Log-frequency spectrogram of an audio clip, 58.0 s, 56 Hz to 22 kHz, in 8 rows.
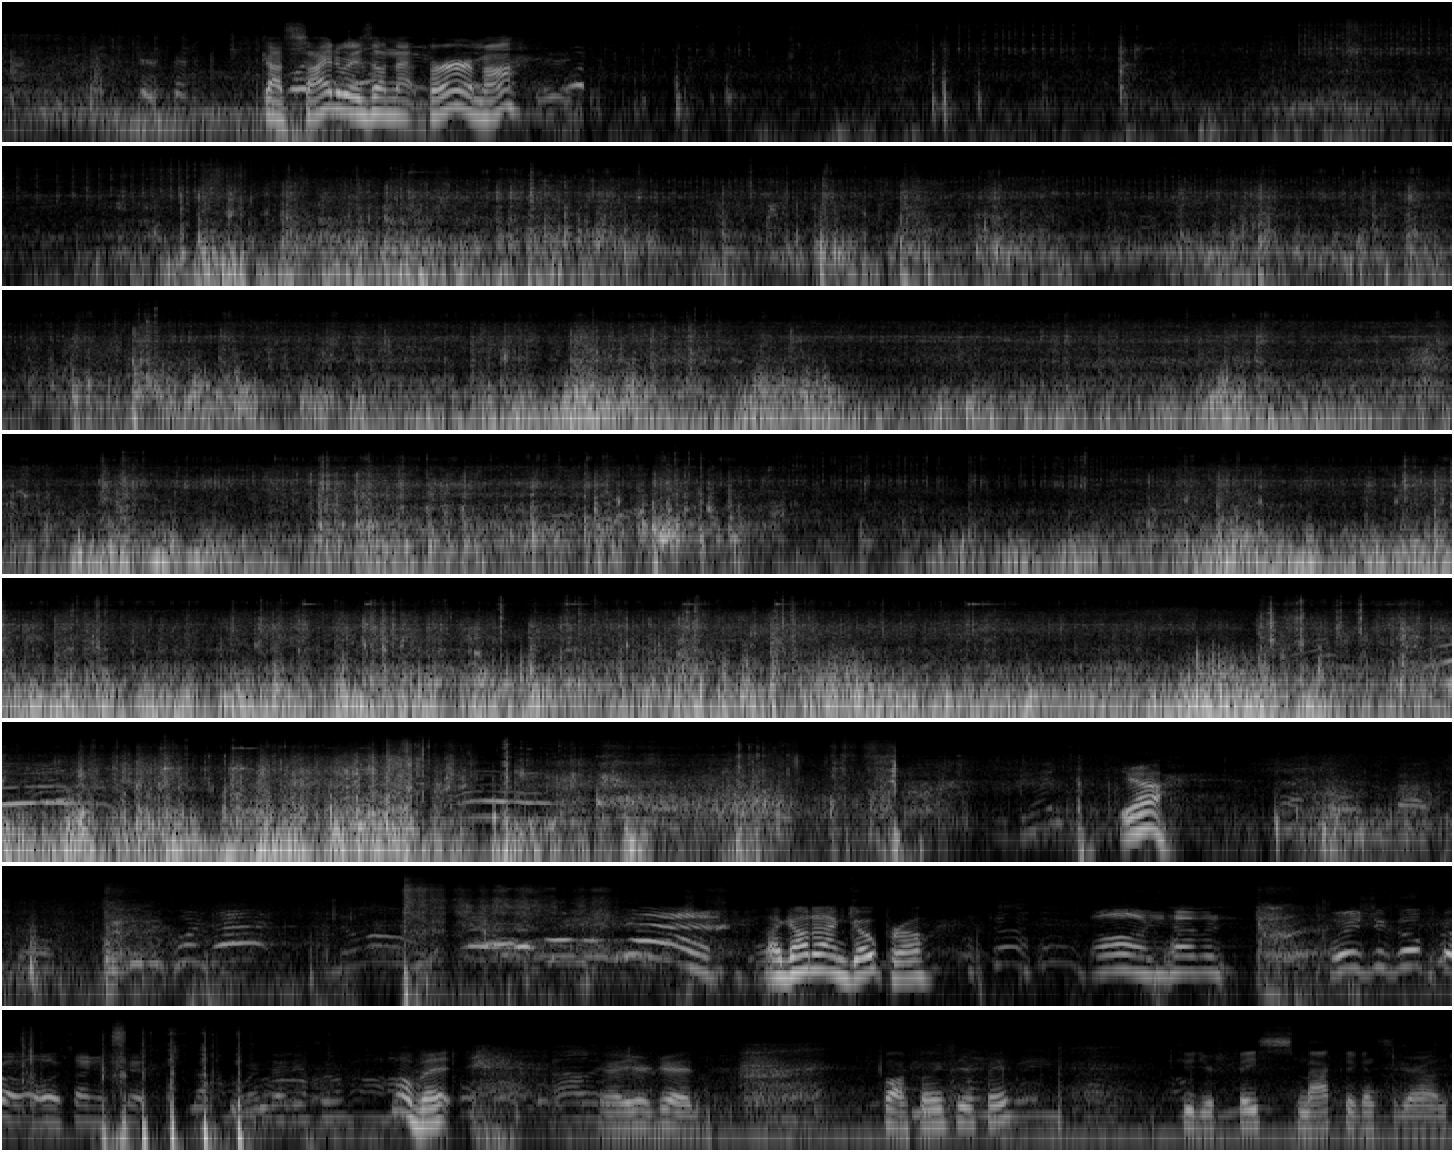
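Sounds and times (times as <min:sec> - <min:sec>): bike rattling on rough ground: 0:00.0 - 0:58.0
wind rushing over microphone: 0:15.2 - 0:24.0, 0:26.3 - 0:39.8.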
